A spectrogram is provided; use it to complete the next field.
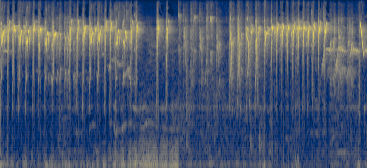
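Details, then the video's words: Brown-throated sunbird singing dense bursts of high, sharp notes in quick succession, a short lull with low background noise, then another rapid run ending in a couple of slurred whistles, the 'tembakan rapat' style. "kolibri kelapa | manggar | wiceh | tembakan rapat super tajam masteran burung korlap bahan"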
